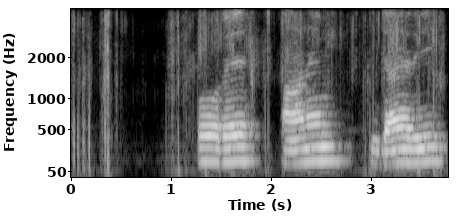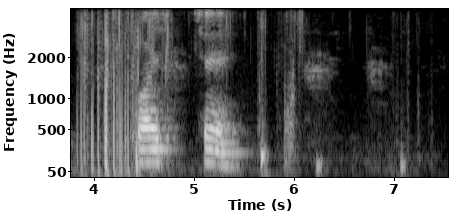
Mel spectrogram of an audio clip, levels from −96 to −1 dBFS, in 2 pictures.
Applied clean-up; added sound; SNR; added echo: neural mask model RNNoise.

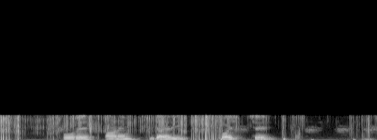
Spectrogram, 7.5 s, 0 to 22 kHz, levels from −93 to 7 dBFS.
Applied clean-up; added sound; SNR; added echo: none; Packing tape, duct tape; 10 dB; none.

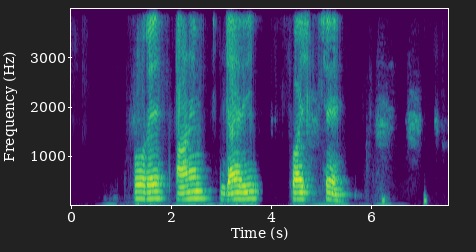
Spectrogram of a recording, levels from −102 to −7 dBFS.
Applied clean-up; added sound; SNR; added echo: neural mask model Resemble Enhance denoiser.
